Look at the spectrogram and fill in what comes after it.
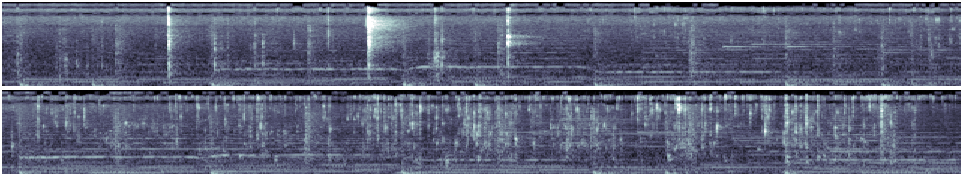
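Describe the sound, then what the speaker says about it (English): Beef broth poured into a pot for a one-pot hamburger dish, a continuous low liquid gurgle and splash with scattered drips and light clinks, steady and fairly close. "now I'm going to add half of this beef broth"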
